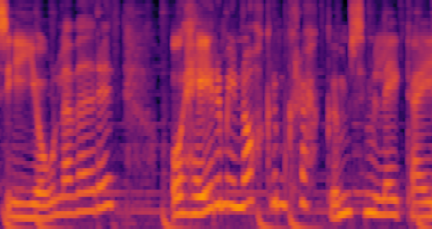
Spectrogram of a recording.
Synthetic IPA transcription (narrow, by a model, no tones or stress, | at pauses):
ijoːwlavɛðɾɪð | ɔɣɦeːjɾʏminɔhkɾʏmkʰɾœhkʏmsɛmleːjkai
